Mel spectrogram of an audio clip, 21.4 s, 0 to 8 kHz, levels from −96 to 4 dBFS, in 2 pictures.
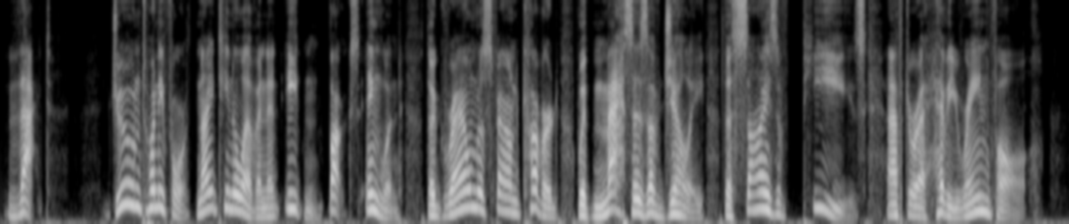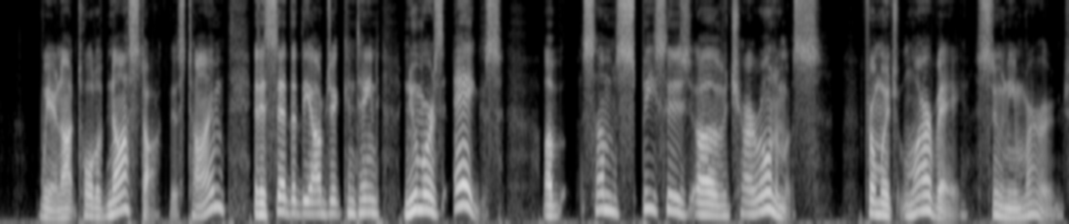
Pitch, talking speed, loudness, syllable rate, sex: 150 Hz, 150 wpm, -23 LUFS, 4.7 syllables/s, male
